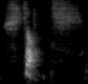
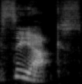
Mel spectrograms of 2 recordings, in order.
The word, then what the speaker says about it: seax: Move down to Mercia, central England, a place where I am from. A melting pot of history. Here, you might still hear sax. And in the early period of the 7th century and the 6th, they'll say something like seax, but sometimes soften slightly, depending on influence and contact. Mercia sits in the middle, and it sounds like it.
